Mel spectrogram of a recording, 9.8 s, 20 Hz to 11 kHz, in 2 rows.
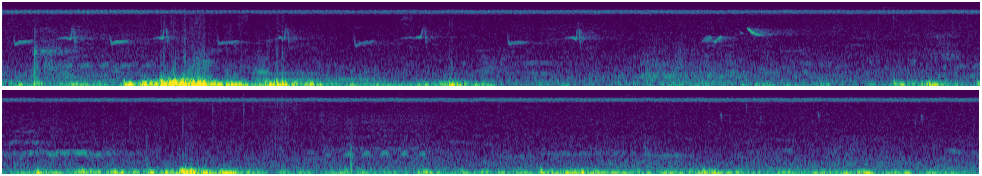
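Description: A mockingbird in a mango tree sings a string of short, varied chirps and whistles over a constant high insect drone and a low outdoor rumble, in an open meadow on a small ridge overlooking a cane field, at about 7 o'clock.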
